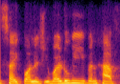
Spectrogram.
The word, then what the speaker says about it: psychology: What is the role of P in psychology?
